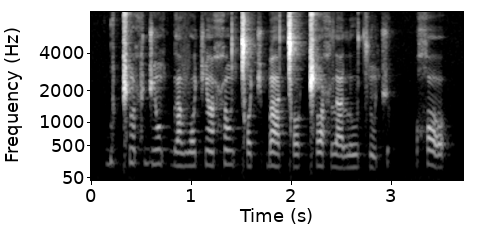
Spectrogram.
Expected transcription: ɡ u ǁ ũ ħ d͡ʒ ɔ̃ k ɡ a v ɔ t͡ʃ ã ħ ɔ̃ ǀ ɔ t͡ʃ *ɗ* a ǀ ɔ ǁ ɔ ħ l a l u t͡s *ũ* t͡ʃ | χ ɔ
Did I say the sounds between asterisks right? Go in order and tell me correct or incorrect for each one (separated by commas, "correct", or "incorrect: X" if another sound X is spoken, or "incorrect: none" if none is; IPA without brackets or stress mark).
incorrect: ɓ, correct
